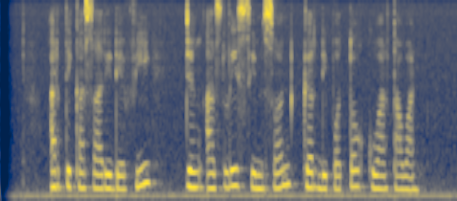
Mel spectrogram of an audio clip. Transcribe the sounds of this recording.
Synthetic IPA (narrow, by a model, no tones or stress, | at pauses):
ʔart̪ikasaɾidɛfi | d͡ʒɨŋaslisimsɔnkɨrdipɔt̪ɔkuwart̪awan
